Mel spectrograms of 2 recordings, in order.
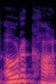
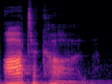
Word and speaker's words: Otacon: say Aon and when I said Odon because I kept thinking otaku everybody got mad at me and made fun of me for it so I don't know what's the right one Solid Snake pronounces it otacon so I'm guessing that's correct as someone who knows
